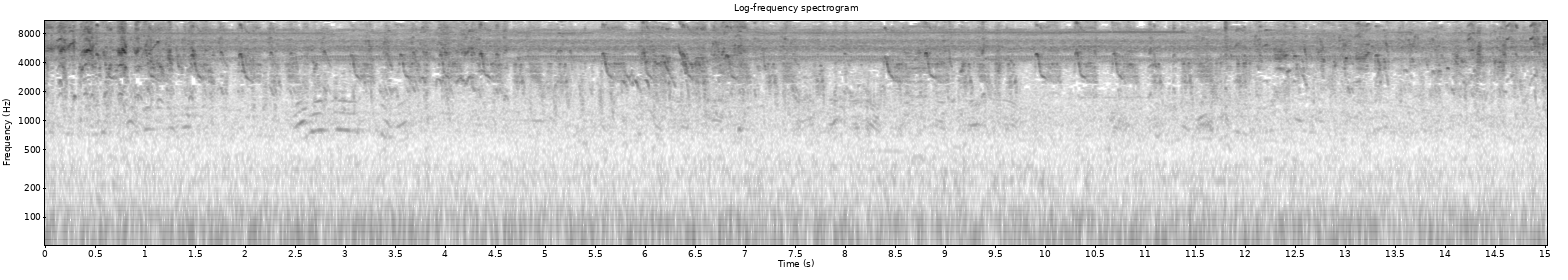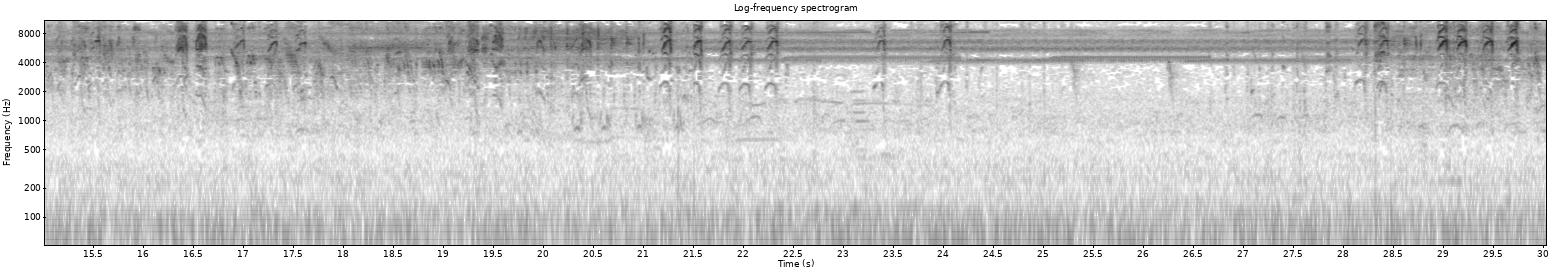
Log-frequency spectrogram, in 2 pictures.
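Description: Weaver birds chattering and buzzing at their colony: a dense, steady high chatter, with louder sharp bursts of calls about halfway through and again near the end.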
